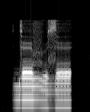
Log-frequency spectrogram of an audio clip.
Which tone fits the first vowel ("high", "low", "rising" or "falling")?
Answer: high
